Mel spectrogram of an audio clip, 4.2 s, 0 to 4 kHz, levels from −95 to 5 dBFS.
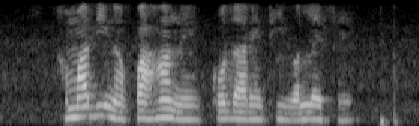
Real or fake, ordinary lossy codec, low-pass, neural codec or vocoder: real; AAC, 24 kbps; 3.6 kHz; none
